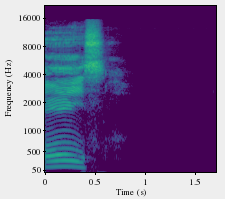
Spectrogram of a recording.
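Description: A man speaks briefly into a microphone, close by.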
